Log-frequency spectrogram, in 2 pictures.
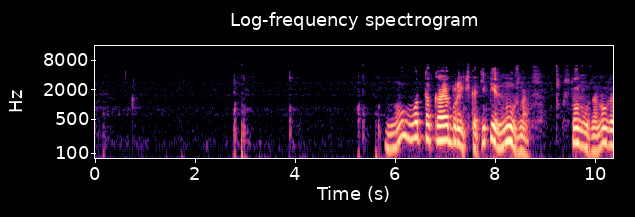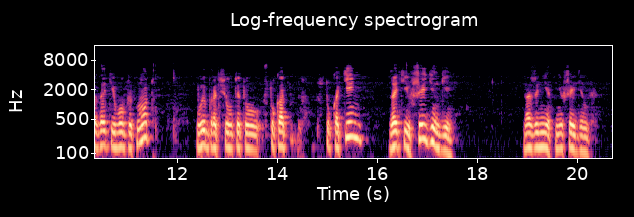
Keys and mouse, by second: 0.5-3.0 drag, 3.2 middle click, 5.4 click, 5.8-7.5 middle drag, 7.6 middle click, 9.8-10.8 drag, 11.8 middle click.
